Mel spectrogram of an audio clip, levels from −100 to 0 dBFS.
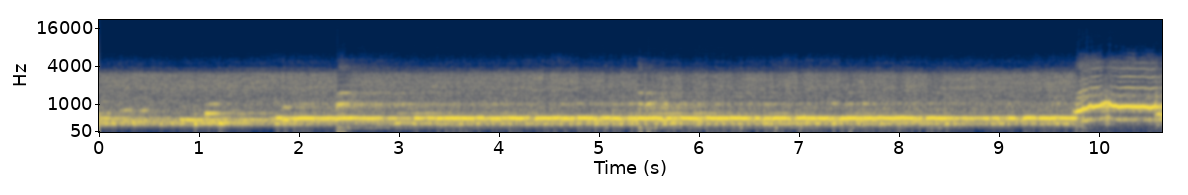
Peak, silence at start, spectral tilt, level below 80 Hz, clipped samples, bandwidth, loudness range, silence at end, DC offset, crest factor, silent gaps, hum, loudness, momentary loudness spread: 0 dBFS; 0 s; -9 dB/octave; -62 dBFS; under 0.1%; 3.9 kHz; 2 LU; 0 s; under 0.1%; 6 dB; none; none; -7 LUFS; 7 LU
